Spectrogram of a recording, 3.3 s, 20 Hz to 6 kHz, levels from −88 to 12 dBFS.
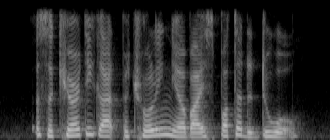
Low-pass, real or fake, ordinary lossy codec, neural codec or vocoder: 5.4 kHz; real; none; none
